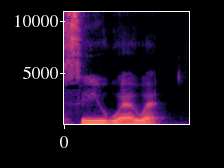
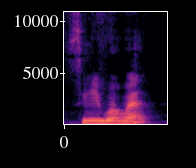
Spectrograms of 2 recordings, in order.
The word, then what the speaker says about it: Ciuhuehue: So before she was La Ciguanaba, she was known as Ciuhuehue. And I hope I said that right. – That sounds right. – Right? Ciuhuehue.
